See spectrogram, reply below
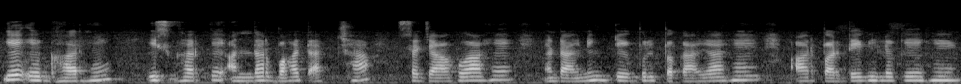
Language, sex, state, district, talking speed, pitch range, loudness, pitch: Hindi, female, Odisha, Sambalpur, 135 wpm, 160-190 Hz, -20 LUFS, 180 Hz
